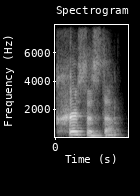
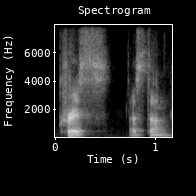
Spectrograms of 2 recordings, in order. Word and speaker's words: Chrysostom: So I said Chrysostom, and the stressor's on the first syllable, Chrysostom. You said Chrysostom, and that's fine. And that puts the stressor on the second syllable, Chrysostom.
